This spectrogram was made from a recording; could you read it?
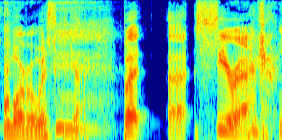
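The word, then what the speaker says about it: Ciroc: Sirach, I think it's made by P. Diddy or Puff Daddy. – Oh, that's C-I-R-O-C. – But that's exactly how you say it. It is a vodka. Sirach.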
